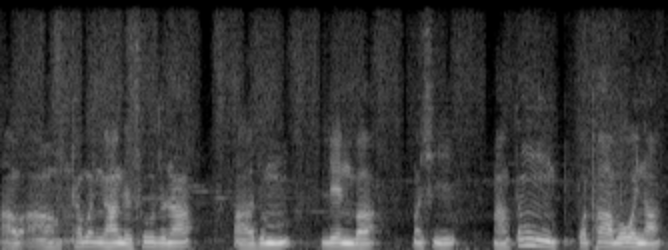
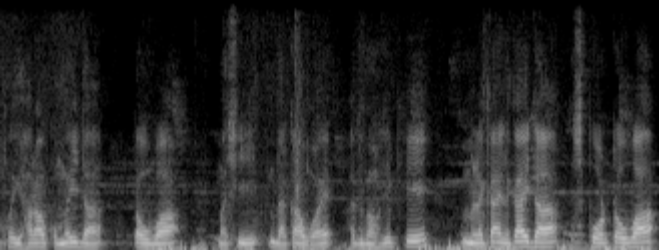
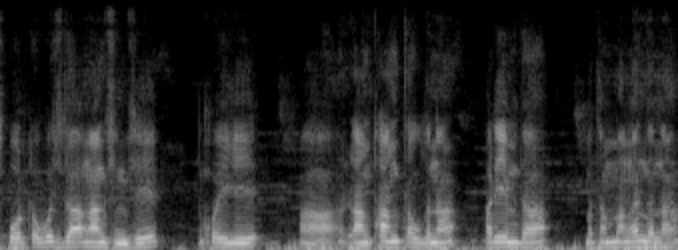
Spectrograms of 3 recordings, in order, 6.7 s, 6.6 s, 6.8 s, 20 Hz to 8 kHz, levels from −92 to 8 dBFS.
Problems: background sounds at intervals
